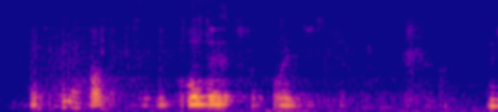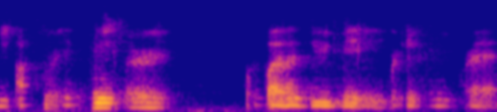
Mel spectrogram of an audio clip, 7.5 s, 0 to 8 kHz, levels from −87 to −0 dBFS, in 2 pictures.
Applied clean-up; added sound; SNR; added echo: neural mask model DeepFilterNet 3.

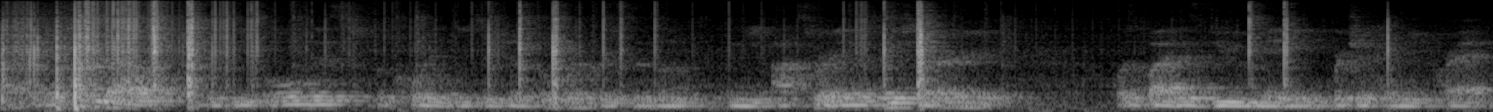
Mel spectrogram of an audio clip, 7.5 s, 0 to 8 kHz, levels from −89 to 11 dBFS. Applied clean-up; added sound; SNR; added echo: none; Crackle; 3 dB; reverberation time 0.8 s.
